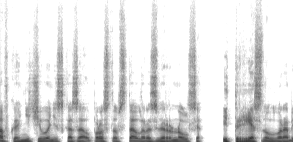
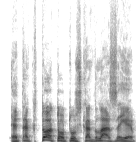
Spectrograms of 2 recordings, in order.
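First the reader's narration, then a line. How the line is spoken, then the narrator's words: Wheezing baboon. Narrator (Russian): просипел бабуин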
